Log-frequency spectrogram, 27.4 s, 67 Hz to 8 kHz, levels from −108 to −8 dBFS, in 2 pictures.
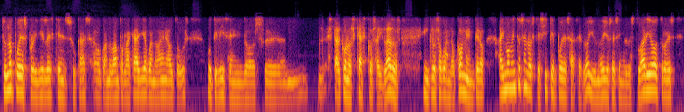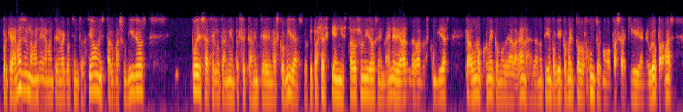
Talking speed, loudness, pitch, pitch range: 230 wpm, -25 LUFS, 135 Hz, 125-150 Hz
